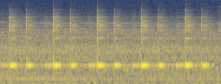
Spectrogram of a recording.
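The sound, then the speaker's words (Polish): A phone dials a call: a quick, evenly spaced series of short electronic beeps with clicky onsets, sounding over a low steady hum. “Wywołaj Oskar.”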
